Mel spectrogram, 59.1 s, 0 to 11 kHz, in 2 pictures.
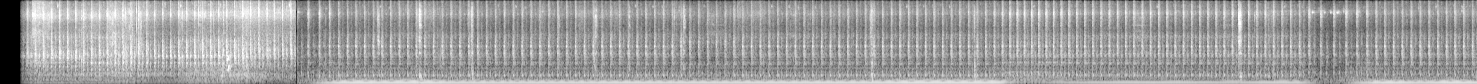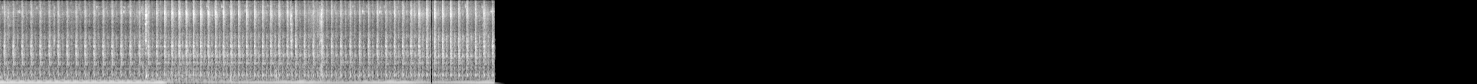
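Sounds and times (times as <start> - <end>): engine knocking: 0.4 - 39.5.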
